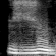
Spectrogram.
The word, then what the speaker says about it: Zug: Yeah, he's 38 years old, playing for, is it Zug? Is that how you say it? Zug, yep.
